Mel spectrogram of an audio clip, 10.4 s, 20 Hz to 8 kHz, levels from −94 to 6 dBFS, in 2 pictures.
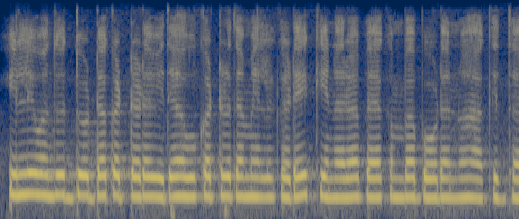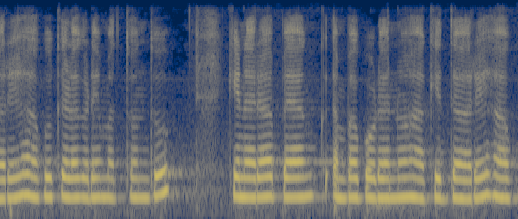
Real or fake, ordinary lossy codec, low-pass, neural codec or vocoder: real; Opus, 32 kbps; 7.2 kHz; none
